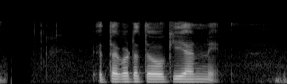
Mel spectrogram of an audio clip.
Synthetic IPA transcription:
et̪əkoʈət̪oːəkijanːḛ

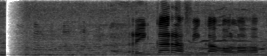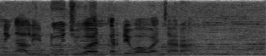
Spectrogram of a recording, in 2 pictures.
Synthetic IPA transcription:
rikaɾafikaʔɔlɔɦɔk̚niŋalidud͡ʒuankərdewawaɲt͡ʃaɾa̰

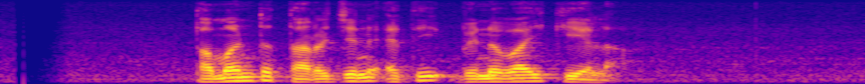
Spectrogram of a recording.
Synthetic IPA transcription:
t̪amaɳʈət̪aɾəd͡ʒenəʔæt̪iʋenəʋajkijəla̰

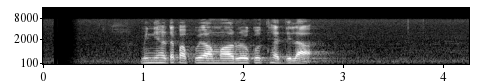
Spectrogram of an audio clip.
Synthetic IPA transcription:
miniɦaʈəpapujeamaːɾujokut̪hæd̪ilaː

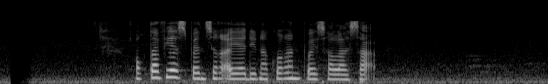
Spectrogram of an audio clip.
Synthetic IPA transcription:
ʔɔk̚t̪afiaspɛnsɛra̰jadinakuɾanpɔɛsalasa̰

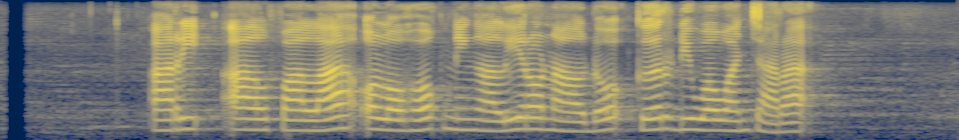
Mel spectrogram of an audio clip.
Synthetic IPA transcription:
ʔaɾialfalahɔ̰lɔɦɔk̚niŋaliɾɔnaldokɨrdiwawaɲt͡ʃaɾa

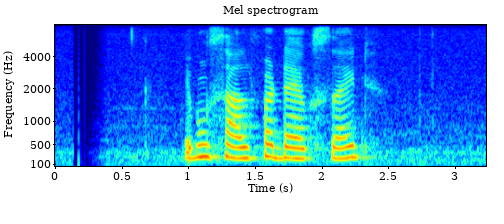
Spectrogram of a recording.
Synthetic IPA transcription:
ebɔŋsalfaɖajɔksajɖ

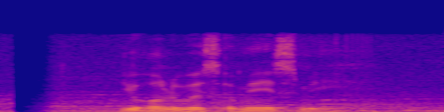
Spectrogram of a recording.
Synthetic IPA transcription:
juʔɔlwesəmesmi

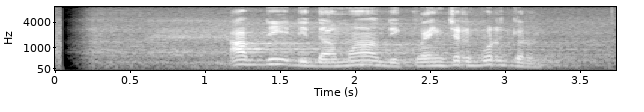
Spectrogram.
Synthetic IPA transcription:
ʔab̚dididamaldiklɛɲd͡ʒərburɡər

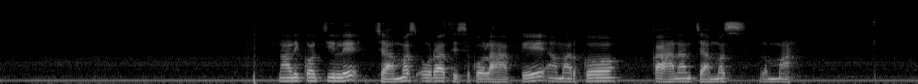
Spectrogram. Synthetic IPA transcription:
nalikɔt͡ʃilɪʔd̥ʒ̥ä̤məsoɾad̪̥i̤səkolaɦakeamarɡ̥ɔ̤ | kaɦanand̥ʒ̥ä̤məsləmah

